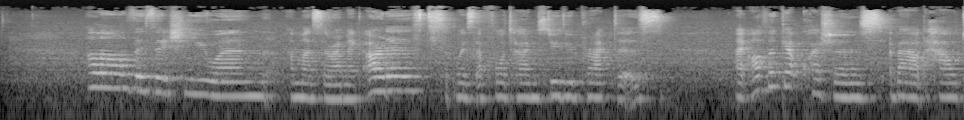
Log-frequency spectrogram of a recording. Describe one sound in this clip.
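A young woman talks calmly and close up.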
